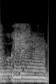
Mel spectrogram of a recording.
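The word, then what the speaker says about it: क्लीं: की मात्रा और बिंदी, उसका उच्चारण होगा क्लिंग गा। गा की ध्वनि निकलेगी पीछे।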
